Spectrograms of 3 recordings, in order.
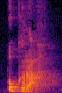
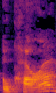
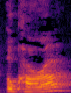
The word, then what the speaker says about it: okara: not pronouncing it correctly okra okay eight are a or Okara maybe some people pronounce it that way so it doesn't sound like you're saying okra Okara okay ra is the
